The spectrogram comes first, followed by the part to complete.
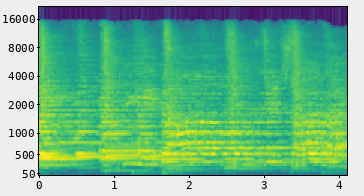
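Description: A church congregation singing a gospel hymn together with instrumental accompaniment and a steady beat.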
